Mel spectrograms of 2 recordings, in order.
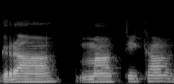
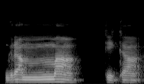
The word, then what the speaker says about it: grammatica: So like here, instead of saying grammatica, no, you say grammatica, grammatica. You really don't pronounce the A too much.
